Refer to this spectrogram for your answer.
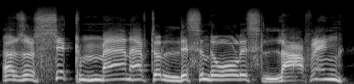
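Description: A man voicing a grumpy old miser who claims to be sick, whining and complaining in a raised pitch. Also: big pitch swings, slow, bright, forceful tone, no echo, studio quality, exaggerated voice. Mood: indignant. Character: grumbling old male miser, hypochondriac.

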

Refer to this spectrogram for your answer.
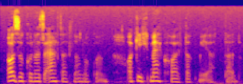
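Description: A man's voice: a little high, steady tone, gravelly, breathy edge. A man voicing a furious, vengeful grown male wizard who hisses his words. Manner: hissing, seething.

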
